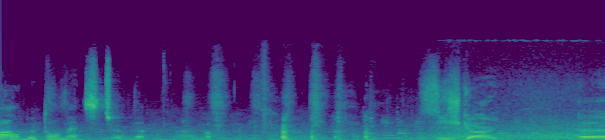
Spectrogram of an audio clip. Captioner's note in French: Gaétan Boucher rit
